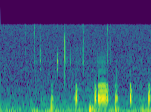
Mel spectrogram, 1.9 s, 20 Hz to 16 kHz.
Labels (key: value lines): label: biophony, knock croak
recorder: SoundTrap 300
